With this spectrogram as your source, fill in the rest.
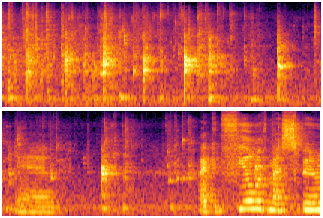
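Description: Liquid sloshes gently inside a glass jar.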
